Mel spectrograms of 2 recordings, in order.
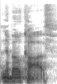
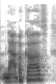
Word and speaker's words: Nabokov: then the proper pronunciation you have to use like a Russian accent uh and so I'm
